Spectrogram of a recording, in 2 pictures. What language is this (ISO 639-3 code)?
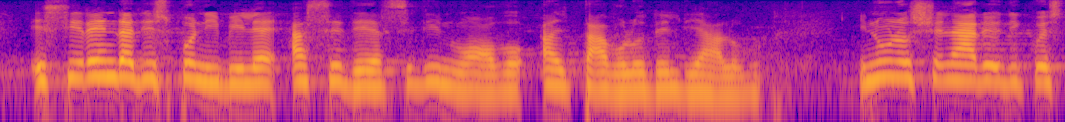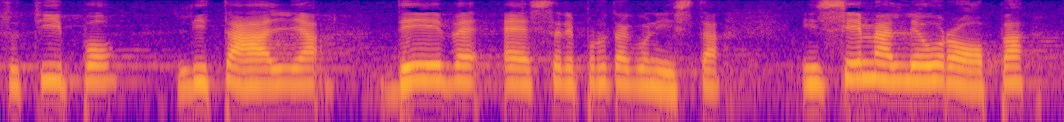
ita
